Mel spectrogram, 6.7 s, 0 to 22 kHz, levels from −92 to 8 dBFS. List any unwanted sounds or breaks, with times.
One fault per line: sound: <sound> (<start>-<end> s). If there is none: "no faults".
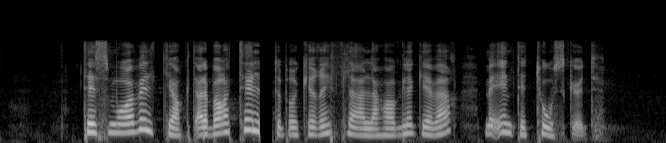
sound: dropout (2.6-2.7 s)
